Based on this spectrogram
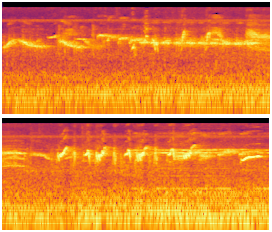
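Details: Caged Chinese hwamei with a spread tail delivering rich, fast-changing whistled song, smooth slurred notes blending into quick rolling trills and sweeping upward phrases.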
